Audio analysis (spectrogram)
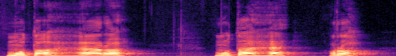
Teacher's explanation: После твердого звука идет ха. Удваиваем, мягкое произношение, а потом переходим на твердое произношение на ра.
